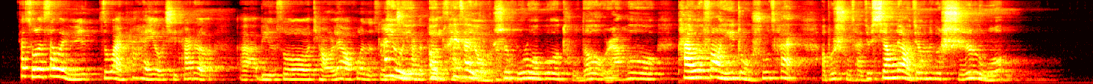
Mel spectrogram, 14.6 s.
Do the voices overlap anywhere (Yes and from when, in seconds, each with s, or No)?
Yes, from 5.0 s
